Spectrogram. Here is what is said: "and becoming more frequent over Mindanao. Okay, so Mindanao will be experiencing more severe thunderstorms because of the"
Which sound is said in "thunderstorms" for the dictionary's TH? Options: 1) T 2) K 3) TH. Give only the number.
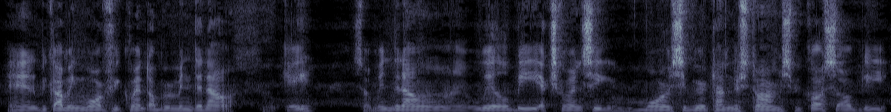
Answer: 1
